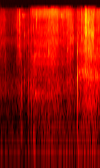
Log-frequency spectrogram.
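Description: Faint footsteps crunching on grass and gravel as a person walks, a little louder in the second half.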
